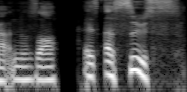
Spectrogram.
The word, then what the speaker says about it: ASUS: ever had I had an ax sous or asus I like saying asus better than a sous even though they came out with a video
